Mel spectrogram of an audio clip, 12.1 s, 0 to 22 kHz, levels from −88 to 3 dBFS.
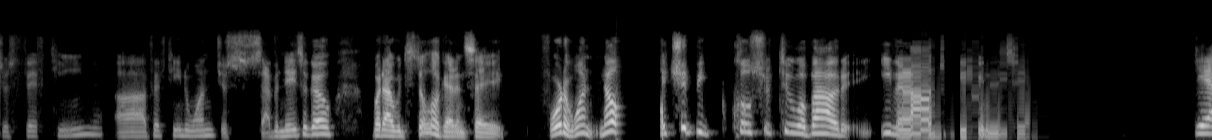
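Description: From 0.23 to 4.5 s, automatic gain rising lifts the level by about 17 dB. The control judged the input too quiet and raised its gain step by step. Speech and background swell together, slowly, across several seconds.

At 6.15 s the sound breaks off. The last fragment is stretched into a fading buzz, then nearly 0.35 s of silence follows. Speech returns at 6.64 s, with about 0.4 s gone for good. This is likely a long network dropout.

From 7.20 to 7.87 s comes a jitter buffer speed-up. The buffer held too much audio, so tiny pitch-period slices were cut out repeatedly. About 50 ms is removed. Speech runs at 106% speed, slightly hurried, with unchanged pitch.

From 8.96 to 10.81 s the speech turns robotic. A rigid, metallic buzz at 100 Hz sits over it, though the rough shape of the words survives. Most of this stretch is repeated material. The likely cause is repeated short buffers, and the 100 Hz buzz fits 10 ms chunks played again and again. 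Throughout, the Opus call path limits the sound to 8 kHz.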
